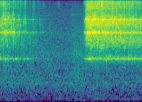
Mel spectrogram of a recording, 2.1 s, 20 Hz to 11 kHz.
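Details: 2005 Ford Mondeo Mk3 2.0 Duratec automatic, 130k miles: driver's front "wheel bearing" whoa-whoa noise, starting after about half a mile to a mile of driving and worsening; removed driveshaft support bearing, very dry, gives a high whirring hiss when spun by hand.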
